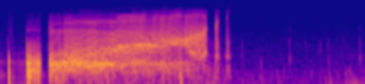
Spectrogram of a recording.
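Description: A long, loud gurgling growl of about two seconds, then short squeaks fading out: stomach growling from an empty stomach, a normal sound.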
